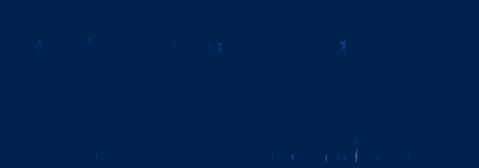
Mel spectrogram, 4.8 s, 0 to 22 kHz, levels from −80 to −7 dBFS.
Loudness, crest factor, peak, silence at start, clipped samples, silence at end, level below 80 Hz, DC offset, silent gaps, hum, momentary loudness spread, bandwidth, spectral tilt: -66 LUFS; 24 dB; -50 dBFS; 0.05 s; under 0.1%; 0 s; under -90 dBFS; under 0.1%; none; none; 4 LU; 16.5 kHz; -1.5 dB/octave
